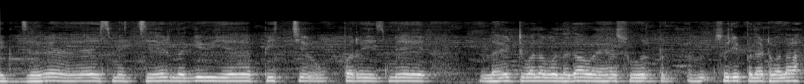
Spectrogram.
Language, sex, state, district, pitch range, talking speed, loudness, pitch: Hindi, male, Rajasthan, Bikaner, 150-160 Hz, 155 wpm, -13 LUFS, 155 Hz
